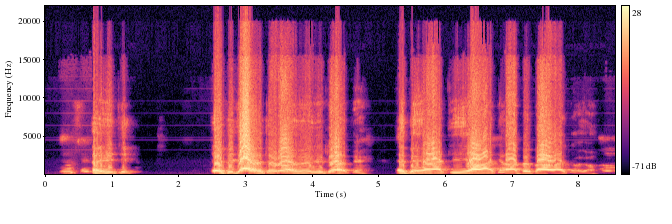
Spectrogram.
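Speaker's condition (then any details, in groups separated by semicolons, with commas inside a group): Cerebral palsy; from birth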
